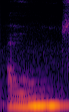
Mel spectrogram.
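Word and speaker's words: ஔ: இதுல அவ் வரிசை பார்க்கப்போறோம் இந்த அவ்ங்கிறது வந்து நீண்ட ஓசை உடையது இதை அவ் சொல்லக்கூடாது அவ்வன்னு சொல்லணும் இது எல்லா எழுத்துக்களும் போல 18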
